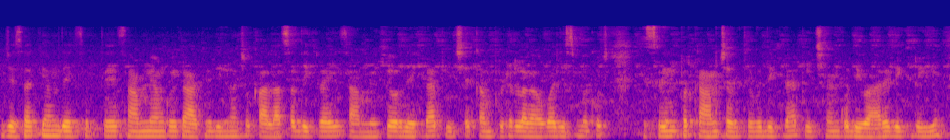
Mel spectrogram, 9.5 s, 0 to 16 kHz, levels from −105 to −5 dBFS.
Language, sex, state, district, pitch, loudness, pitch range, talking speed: Hindi, male, Bihar, Jahanabad, 120 Hz, -34 LUFS, 120-125 Hz, 295 wpm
